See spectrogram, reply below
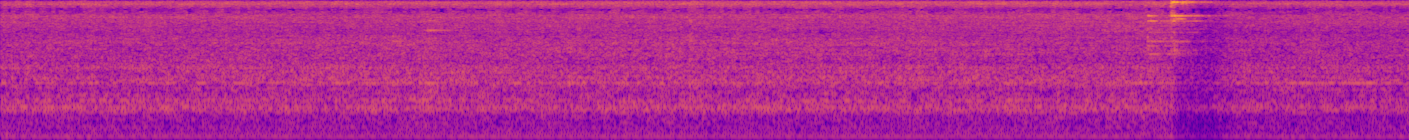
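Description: Steady engine drone with a fine, fast rattle riding on it at constant speed; a loose part is rattling, source not pinned down.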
